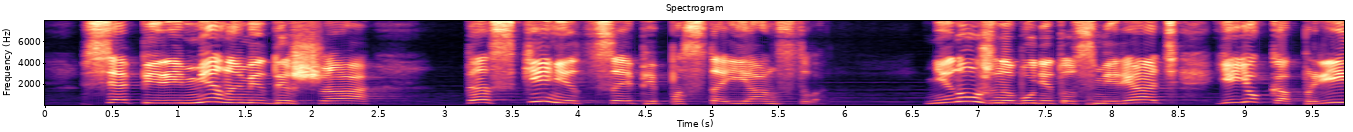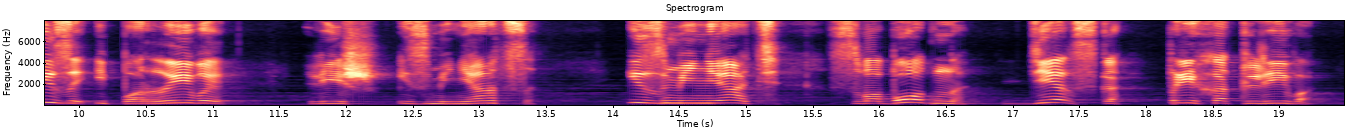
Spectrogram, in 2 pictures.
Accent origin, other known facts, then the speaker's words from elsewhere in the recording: Saint Petersburg, Russia; С 1980 года я живу в моем родном городе Санкт-Петербурге.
